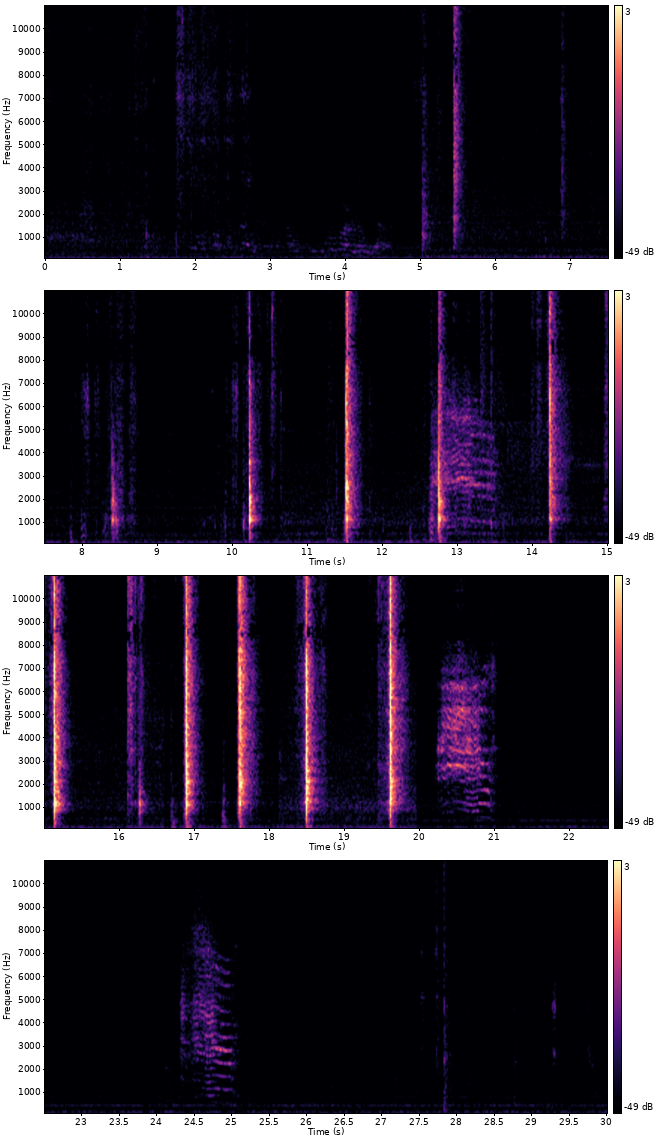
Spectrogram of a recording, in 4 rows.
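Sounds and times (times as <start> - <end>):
knife chopping on cutting board: 7.8 - 8.8, 9.8 - 10.6, 11.3 - 11.8, 12.4 - 12.9, 14.0 - 15.4, 16.1 - 18.8, 19.4 - 20.0
cat meowing: 12.5 - 13.7, 20.2 - 21.1, 24.3 - 25.2.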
